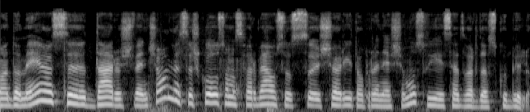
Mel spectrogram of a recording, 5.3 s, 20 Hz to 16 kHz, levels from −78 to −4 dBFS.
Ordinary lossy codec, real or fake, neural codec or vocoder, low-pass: Opus, 64 kbps; fake; vocoder, 24 kHz, 100 mel bands, Vocos; 10.8 kHz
